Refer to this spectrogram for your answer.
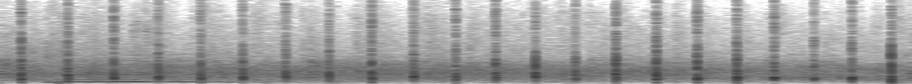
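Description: An audience applauds steadily for several seconds, a wash of clapping with sharp, evenly spaced claps standing out in a quick rhythm; a brief voice sounds early on.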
